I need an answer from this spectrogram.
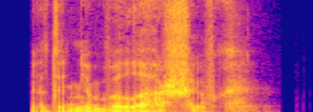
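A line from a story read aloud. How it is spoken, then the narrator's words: Mumbling. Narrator (Russian): бормотал Вильямсон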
